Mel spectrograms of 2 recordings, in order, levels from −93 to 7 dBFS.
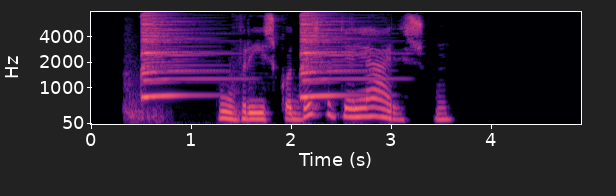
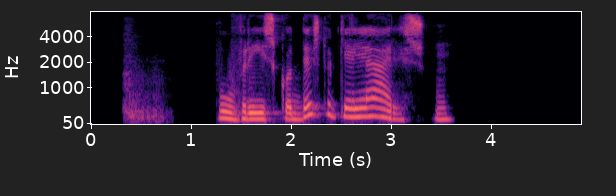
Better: second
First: noise reduction (classical method Wiener filter)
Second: none

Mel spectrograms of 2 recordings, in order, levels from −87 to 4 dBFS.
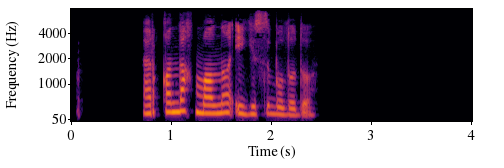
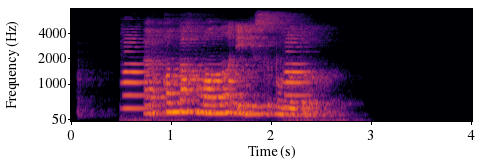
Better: first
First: none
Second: background sound (Wind instrument, woodwind instrument); 5 dB below the speech // room echo; dies away in 0.9 s

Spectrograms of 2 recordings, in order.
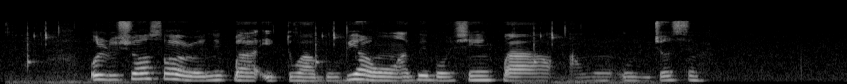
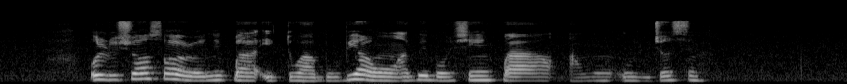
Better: second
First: background sound (Raindrop); 19 dB below the speech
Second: none

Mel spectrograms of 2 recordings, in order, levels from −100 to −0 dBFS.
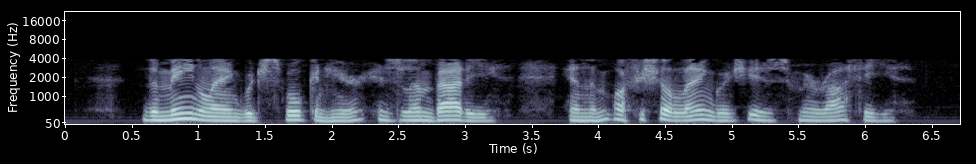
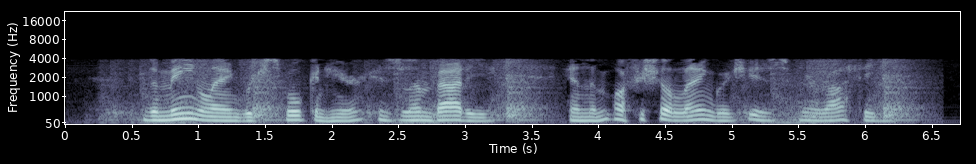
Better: first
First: none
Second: background sound (Door); 14 dB below the speech

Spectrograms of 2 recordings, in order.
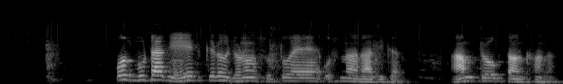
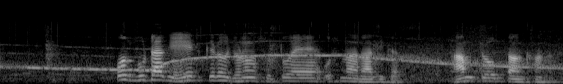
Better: first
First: none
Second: background sound (Motor vehicle (road) / Siren); 7 dB below the speech

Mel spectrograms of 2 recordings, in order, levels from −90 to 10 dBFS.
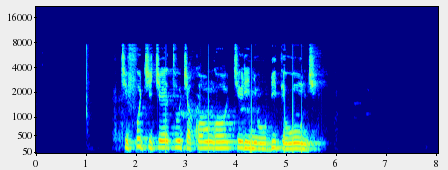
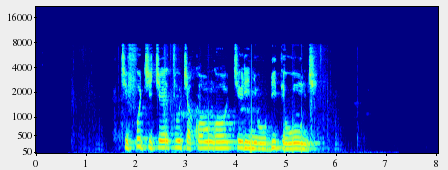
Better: first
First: none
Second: noise reduction (neural separator model SepFormer DNS4)

